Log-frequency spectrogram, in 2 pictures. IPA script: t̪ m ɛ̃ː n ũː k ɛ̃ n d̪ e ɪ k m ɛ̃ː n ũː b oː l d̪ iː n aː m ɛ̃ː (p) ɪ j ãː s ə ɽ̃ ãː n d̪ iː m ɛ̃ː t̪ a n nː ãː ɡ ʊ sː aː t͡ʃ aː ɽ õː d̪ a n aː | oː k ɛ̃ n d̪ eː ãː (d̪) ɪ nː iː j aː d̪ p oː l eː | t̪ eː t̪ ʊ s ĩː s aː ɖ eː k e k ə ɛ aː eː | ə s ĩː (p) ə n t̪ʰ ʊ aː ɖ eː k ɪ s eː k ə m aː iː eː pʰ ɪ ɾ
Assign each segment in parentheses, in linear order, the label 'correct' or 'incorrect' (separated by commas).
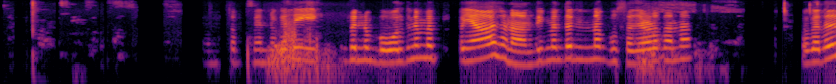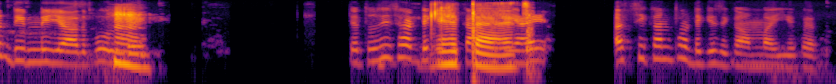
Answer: correct, correct, incorrect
